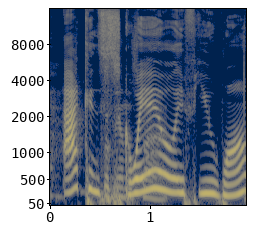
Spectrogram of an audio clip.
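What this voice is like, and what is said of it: Put-on Southern country accent. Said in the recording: “your southern accent ... That southern character right there ... Just any country, anything. That voice you do.”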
